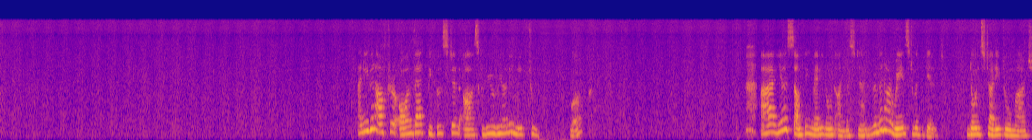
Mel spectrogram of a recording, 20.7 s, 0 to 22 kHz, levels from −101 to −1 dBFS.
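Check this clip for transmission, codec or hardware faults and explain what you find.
Three faults are present in this speech recording, with a faint room noise about 26 dB below the speech as background.

Overlap-add ripple runs through the whole clip. The audio was split into windowed frames and rejoined with an overlap whose gains don't sum evenly, so the level swings by about 6 dB once per frame. At roughly 50 Hz this produces a fast, rough, robotic flutter over the speech.

A call audio freeze occurs from 10.75 to 11.41 s. For 640 ms the sound stops moving forward and the last fragment is stretched into a buzzy sustain that never reaches silence. This is likely a jitter buffer running dry while packets were delayed. The speech then resumes where it paused, adding a gap without losing anything.

Jitter buffer speed-up follows from 14.54 to 16.67 s. With surplus audio queued, the receiver repeatedly cuts out short pitch-period slices, roughly 0.7 s in total, to reduce delay. 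The speech plays at about 130% speed with unchanged pitch and sounds noticeably hurried.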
